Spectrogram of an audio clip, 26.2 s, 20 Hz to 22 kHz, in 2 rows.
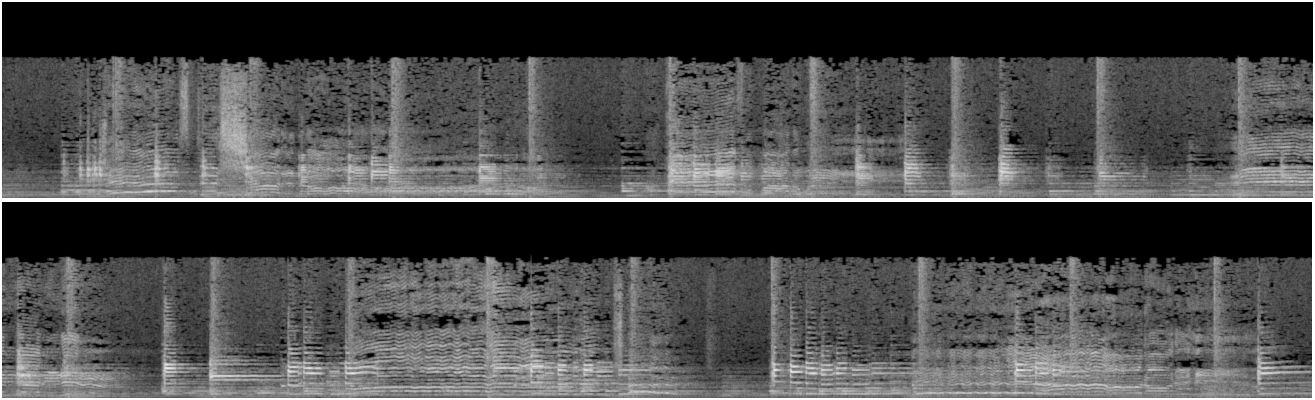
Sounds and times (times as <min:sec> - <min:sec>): Country: 0:00.0 - 0:26.2.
